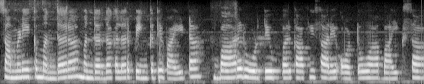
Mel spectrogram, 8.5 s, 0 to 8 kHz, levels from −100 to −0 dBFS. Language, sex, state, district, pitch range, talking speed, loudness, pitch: Punjabi, female, Punjab, Kapurthala, 230-250 Hz, 150 wpm, -14 LUFS, 235 Hz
